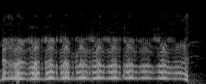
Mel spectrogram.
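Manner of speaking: high, loud rattling blubber; imitated seizure noise. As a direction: judder the sound out steadily. Acting out a seizure again.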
